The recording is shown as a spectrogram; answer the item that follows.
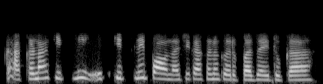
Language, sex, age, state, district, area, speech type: Goan Konkani, female, 30-45, Goa, Quepem, rural, conversation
